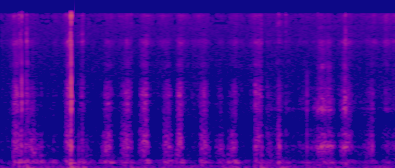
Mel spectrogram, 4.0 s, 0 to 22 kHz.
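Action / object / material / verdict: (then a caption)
tap / metal microphone capsule touched with a wooden pick / metal / none. A wooden ear pick taps and scratches the side of a silver metal XY stereo microphone capsule mounted on a Zoom H6 recorder. The result is a quiet, close series of soft, dull, low-heavy taps and brief scratchy rubs that die away almost instantly, with one sharper tap standing out early on.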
